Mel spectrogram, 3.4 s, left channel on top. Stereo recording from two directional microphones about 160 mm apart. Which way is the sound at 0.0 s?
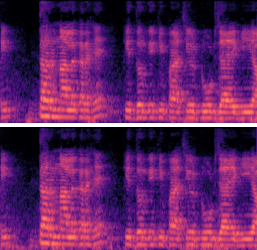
Centre (ahead or behind).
